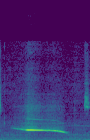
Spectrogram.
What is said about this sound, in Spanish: silbe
